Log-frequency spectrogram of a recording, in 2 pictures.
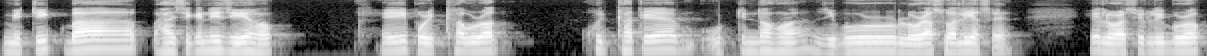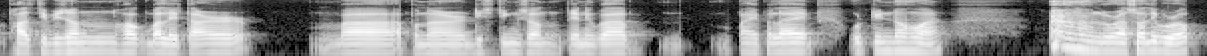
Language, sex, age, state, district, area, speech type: Assamese, male, 30-45, Assam, Biswanath, rural, spontaneous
